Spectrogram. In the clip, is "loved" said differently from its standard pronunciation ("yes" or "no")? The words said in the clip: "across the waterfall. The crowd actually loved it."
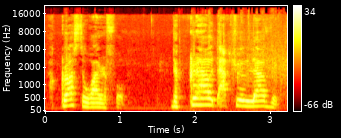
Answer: yes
